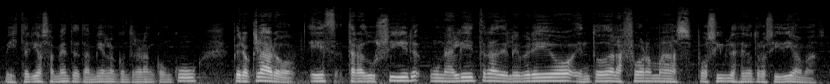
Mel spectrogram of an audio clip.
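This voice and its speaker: A man being interviewed as a guest expert, explaining in a teaching manner with frequent pauses and fillers. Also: medium pitch, fairly even intonation, warm tone. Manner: didactic, many hesitations. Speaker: guest scholar.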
